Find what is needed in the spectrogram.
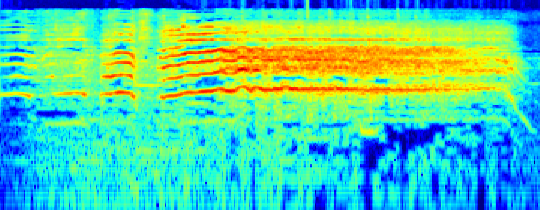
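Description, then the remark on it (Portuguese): A long, high-pitched scream rises and holds for several seconds before trailing off, set against faint background chatter and street noise. “Um de vocês dois aí tem alguém gritando no fundo.”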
